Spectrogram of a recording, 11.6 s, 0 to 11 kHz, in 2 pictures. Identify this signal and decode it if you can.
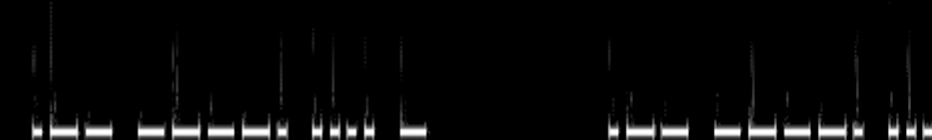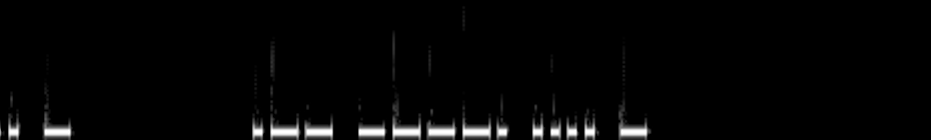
Morse code, heard as a keyed tone, about 22 wpm, 700 Hz. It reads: W9HT W9HT W9HT
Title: USA Call Signs - 4 Characters - Repeated 3x - 22wpm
